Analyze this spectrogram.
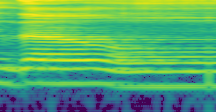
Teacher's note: Ya, bunyi n-nya disamarkan bunda. Karena ada hukum tajwid yang terjadi namanya ikhfa. Cara bacanya samarkan dan ditahan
